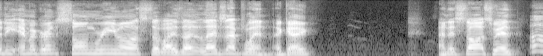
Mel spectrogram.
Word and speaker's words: Led Zeppelin: Did I say Zed Leplin? No, I didn't. I said Led Zeppelin, right? Did I say it wrong?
